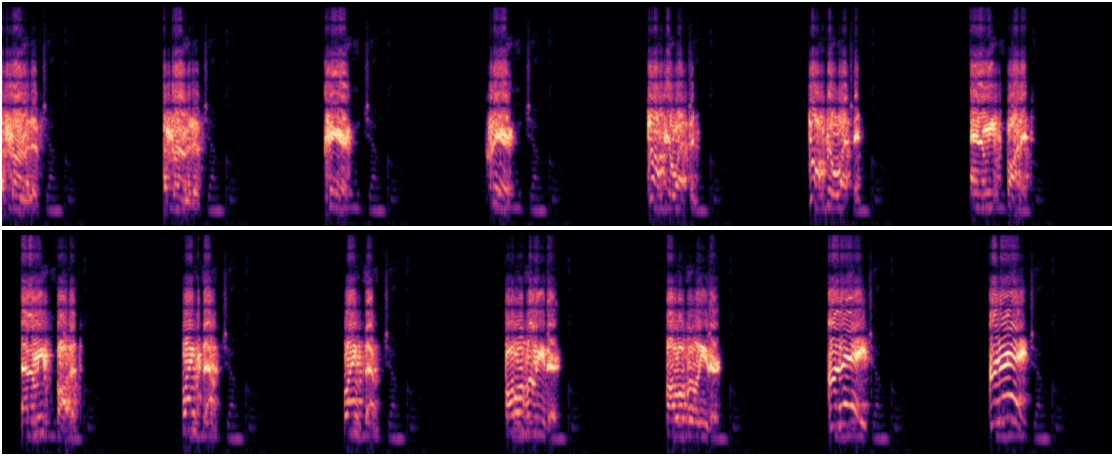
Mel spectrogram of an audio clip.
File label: female military radio voice pack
